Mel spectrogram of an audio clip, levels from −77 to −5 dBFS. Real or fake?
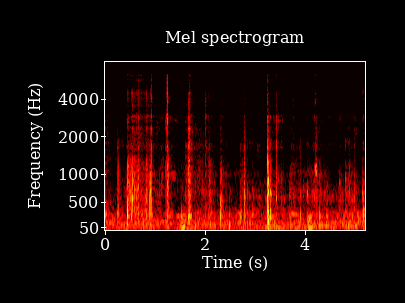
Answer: fake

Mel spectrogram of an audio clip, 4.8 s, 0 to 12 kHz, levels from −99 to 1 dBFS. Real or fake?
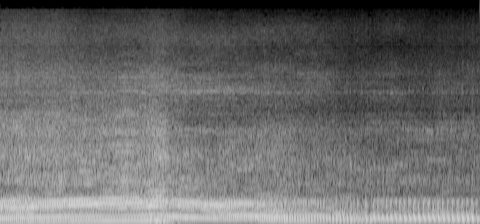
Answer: fake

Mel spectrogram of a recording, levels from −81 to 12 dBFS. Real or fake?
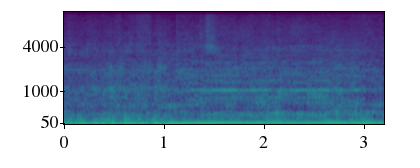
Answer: fake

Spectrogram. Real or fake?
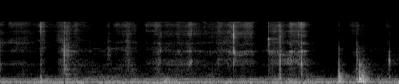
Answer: fake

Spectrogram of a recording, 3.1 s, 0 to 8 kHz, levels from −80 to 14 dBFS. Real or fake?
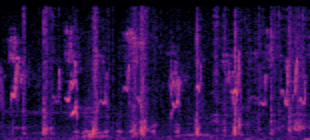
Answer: real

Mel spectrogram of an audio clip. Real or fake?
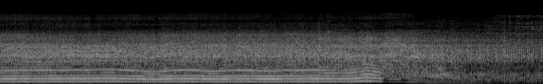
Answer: real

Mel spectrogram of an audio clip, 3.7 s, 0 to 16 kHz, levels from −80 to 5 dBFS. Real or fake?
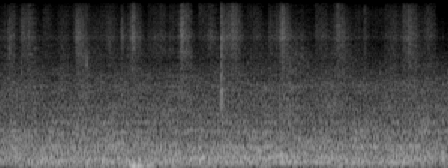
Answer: fake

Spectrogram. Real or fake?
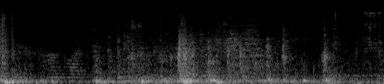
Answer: real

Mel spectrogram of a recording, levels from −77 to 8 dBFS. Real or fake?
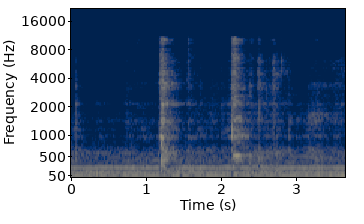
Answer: fake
